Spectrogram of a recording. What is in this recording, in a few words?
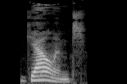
"gallant", voice, English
